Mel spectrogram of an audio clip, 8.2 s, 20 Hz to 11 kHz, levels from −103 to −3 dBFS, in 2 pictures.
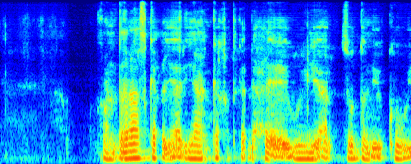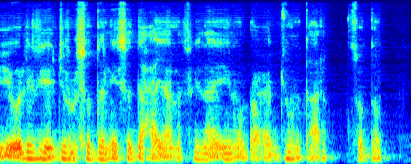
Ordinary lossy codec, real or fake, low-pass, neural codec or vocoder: none; fake; none; vocoder, 22.05 kHz, 80 mel bands, HiFi-GAN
